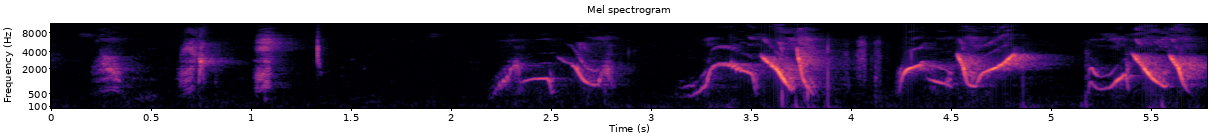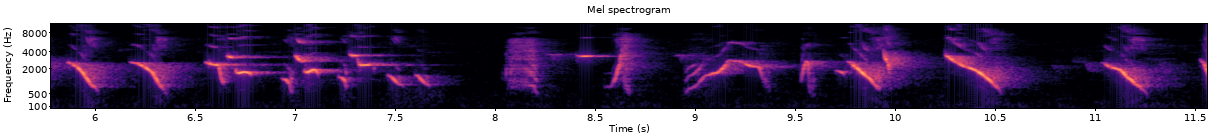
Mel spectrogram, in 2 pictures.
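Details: Superb Lyrebird male in wild forest at Lookout Point, New England National Park, one of two: dense rapid song of ringing whistles, many sharply falling and looping, with fast chatter, delivered in close and almost unbroken sequence.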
